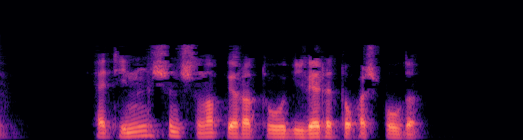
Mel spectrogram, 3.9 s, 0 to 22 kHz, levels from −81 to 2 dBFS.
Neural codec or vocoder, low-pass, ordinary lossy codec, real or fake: codec, 16 kHz, about 1 kbps, DyCAST, with the encoder's durations; 7.2 kHz; MP3, 24 kbps; fake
